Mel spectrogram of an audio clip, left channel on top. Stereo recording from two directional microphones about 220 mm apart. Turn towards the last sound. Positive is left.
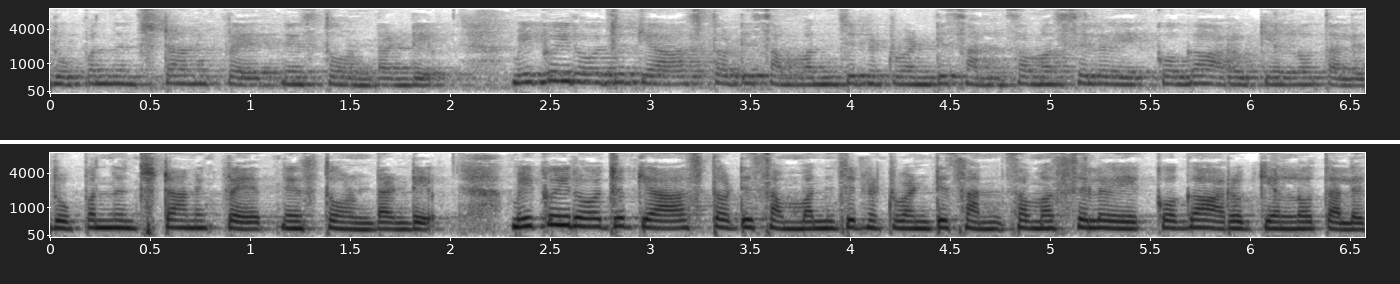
turn(degrees=-45)  # may be behind; listen again after turning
